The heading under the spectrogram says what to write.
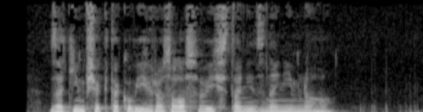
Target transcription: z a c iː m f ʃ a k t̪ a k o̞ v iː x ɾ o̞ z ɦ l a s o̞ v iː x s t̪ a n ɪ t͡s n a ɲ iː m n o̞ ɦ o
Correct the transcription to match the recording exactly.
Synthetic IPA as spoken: z a c iː m f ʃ a k t̪ a k o̞ v iː x ɾ o̞ z ɦ l a s o̞ v iː x s t̪ a ɲ ɪ t͡s n ɛ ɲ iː m n o̞ ɦ o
